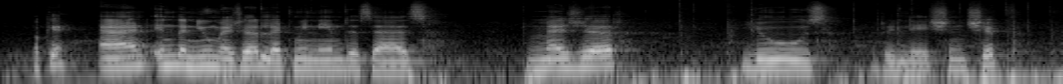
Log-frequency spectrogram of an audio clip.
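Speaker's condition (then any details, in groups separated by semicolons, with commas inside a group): No condition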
